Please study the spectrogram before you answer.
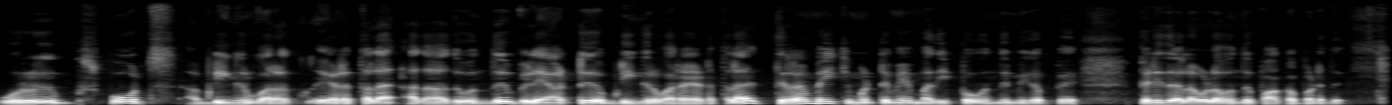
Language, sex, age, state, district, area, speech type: Tamil, male, 30-45, Tamil Nadu, Coimbatore, urban, spontaneous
